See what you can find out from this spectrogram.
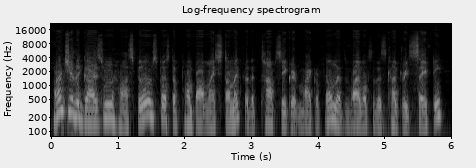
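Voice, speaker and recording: A man's voice: medium pitch, lively intonation, fast, a little mellow, slightly rough, soft background music. An actor playing a dim, literal-minded male detective hero in a comic radio play. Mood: naive, earnest.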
